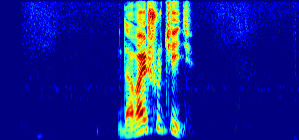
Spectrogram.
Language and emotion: Russian, positive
